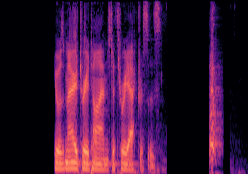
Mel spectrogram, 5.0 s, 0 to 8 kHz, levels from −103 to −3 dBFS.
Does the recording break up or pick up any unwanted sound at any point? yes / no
yes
